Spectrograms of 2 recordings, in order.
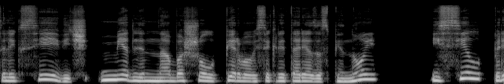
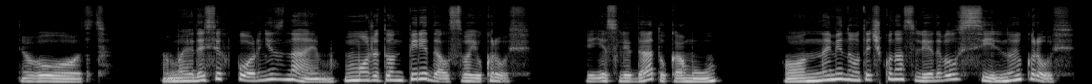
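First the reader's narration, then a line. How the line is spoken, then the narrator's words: Through gritted teeth. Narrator (Russian): процедил Борис Алексеевич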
